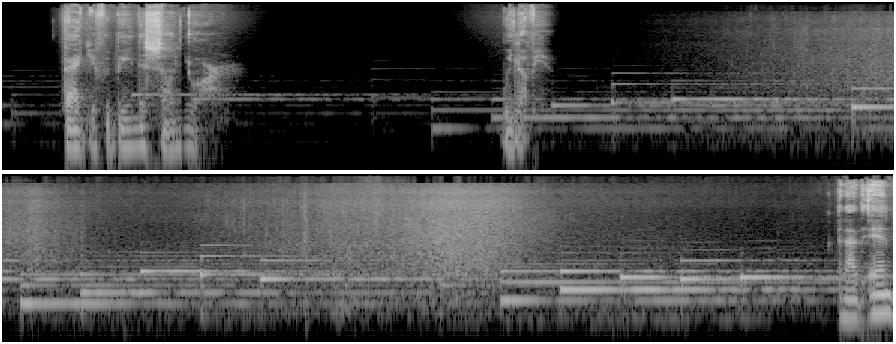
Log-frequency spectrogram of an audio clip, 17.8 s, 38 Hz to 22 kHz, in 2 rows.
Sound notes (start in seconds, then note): 7.6 waves crashing; 8.6 gentle music continues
